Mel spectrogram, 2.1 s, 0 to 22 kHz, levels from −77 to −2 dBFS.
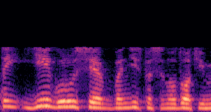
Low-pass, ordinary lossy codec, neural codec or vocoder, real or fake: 10.8 kHz; AAC, 16 kbps; codec, 24 kHz, 0.5 kbps, DualCodec; fake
